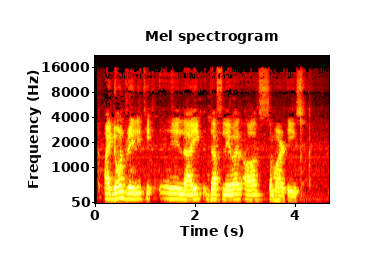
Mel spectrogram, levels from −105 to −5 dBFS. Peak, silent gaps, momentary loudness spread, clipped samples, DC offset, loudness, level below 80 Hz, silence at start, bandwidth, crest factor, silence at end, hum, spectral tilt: -2 dBFS; none; 12 LU; under 0.1%; under 0.1%; -18 LUFS; -58 dBFS; 0.2 s; 16 kHz; 18 dB; 0.5 s; none; -5.5 dB/octave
